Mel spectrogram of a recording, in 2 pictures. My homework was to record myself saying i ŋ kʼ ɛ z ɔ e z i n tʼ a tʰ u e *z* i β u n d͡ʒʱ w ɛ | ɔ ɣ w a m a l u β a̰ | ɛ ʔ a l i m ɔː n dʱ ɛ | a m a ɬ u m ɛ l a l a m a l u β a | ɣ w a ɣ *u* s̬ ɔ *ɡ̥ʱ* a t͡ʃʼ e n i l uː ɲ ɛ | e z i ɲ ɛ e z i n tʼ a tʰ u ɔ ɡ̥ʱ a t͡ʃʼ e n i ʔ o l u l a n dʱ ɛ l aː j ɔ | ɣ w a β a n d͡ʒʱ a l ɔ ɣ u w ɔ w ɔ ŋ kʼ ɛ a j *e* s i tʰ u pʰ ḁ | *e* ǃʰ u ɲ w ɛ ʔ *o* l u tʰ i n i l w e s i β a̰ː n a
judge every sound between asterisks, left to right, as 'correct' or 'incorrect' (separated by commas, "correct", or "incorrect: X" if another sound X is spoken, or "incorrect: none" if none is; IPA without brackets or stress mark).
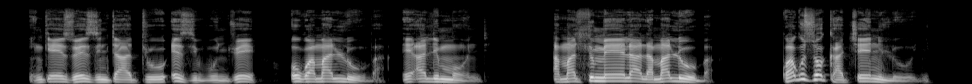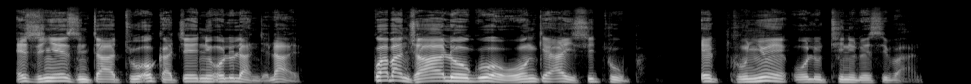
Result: correct, correct, correct, incorrect: i, correct, correct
